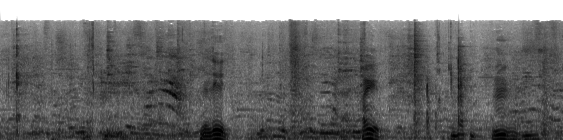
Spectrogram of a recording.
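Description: Forks clink against plates.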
